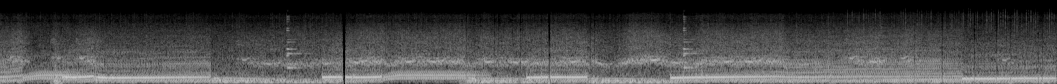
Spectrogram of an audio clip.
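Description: From 8.43 s to the end, the audio carries a filter restarted on every block. The filter drops its stored state at each block boundary and starts again from zero, so every block opens with a short transient. These transients repeat at about 43.1 Hz, heard as a low buzz or rapid ticking under the sound that rises and falls with its level. That rate fits a 1024-sample block.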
